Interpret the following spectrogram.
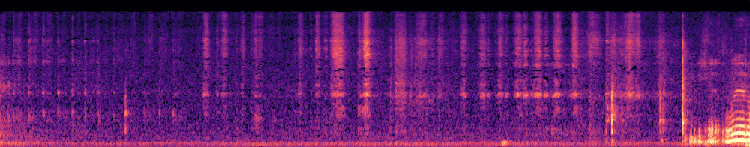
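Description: Faint, irregular scratchy strokes of a paintbrush brushing paint onto a wooden crate, several spread over the stretch.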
